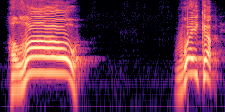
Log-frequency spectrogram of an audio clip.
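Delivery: high, loud call to wake a sleeper. Acted. Disciples waking Jesus in the storm, loud high call. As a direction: shout up at him to wake him.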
